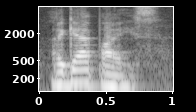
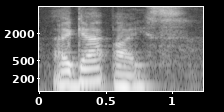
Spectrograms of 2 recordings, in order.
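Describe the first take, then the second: The two takes are said the same way.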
